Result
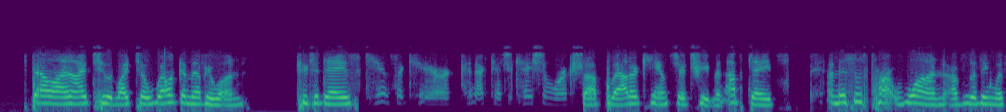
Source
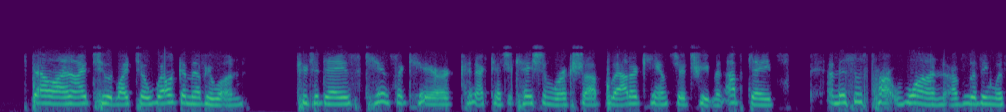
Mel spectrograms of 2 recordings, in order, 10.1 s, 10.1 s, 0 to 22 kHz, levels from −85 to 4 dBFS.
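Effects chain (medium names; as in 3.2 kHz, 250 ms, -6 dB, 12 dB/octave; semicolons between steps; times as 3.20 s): 3.58–5.84 s: ladder high-pass 670 Hz, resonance 25%; trim +3 dB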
